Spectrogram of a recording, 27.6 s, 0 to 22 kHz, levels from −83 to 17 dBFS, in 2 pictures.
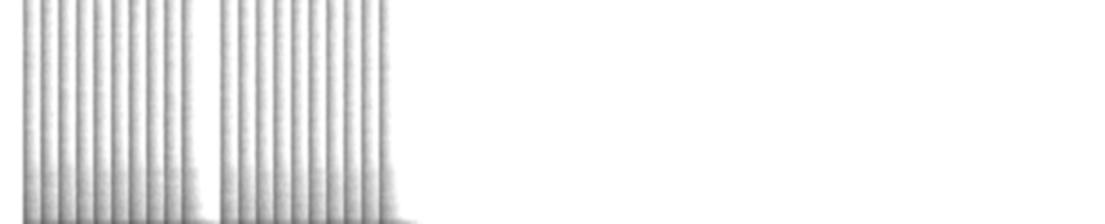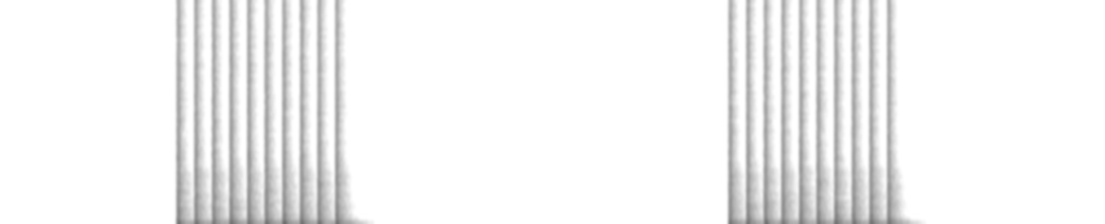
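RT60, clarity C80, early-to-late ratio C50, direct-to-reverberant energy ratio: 0.40 s, 23.0 dB, 17.0 dB, 9.0 dB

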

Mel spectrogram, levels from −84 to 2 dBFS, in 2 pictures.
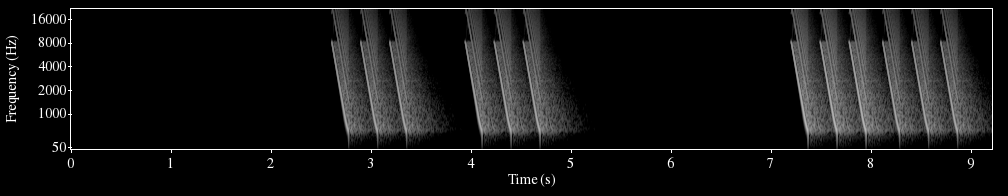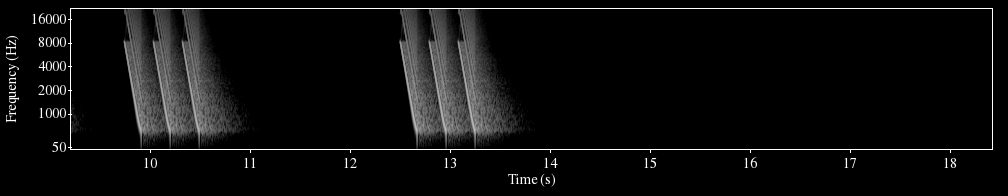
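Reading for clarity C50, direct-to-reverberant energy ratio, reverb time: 12.0 dB, 8.5 dB, 0.70 s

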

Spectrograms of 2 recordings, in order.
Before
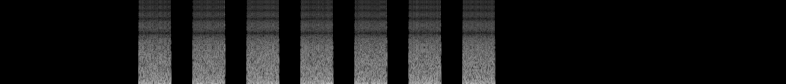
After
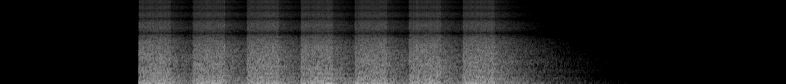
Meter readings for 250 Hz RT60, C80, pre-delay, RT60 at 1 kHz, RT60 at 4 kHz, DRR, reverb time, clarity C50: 1.7 s, 6.0 dB, 6 ms, 1.8 s, 1.7 s, 3.0 dB, 1.8 s, 4.5 dB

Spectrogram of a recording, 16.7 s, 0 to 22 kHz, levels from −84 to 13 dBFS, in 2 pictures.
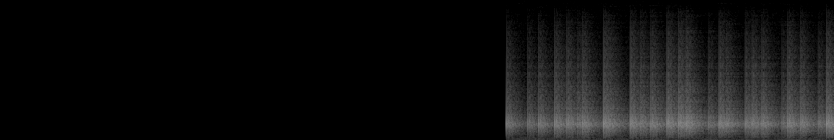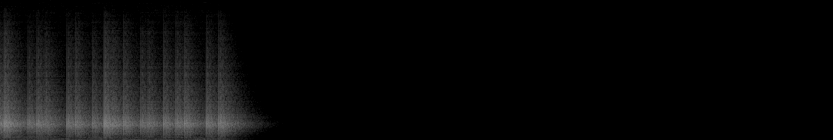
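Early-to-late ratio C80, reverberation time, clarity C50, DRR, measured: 5.5 dB, 0.80 s, 1.5 dB, −7.0 dB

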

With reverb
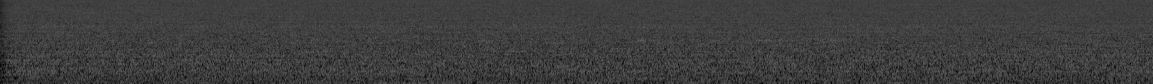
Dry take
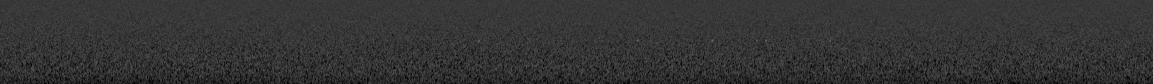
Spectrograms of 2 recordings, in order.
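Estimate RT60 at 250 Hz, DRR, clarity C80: 1.8 s, −6.5 dB, 2.0 dB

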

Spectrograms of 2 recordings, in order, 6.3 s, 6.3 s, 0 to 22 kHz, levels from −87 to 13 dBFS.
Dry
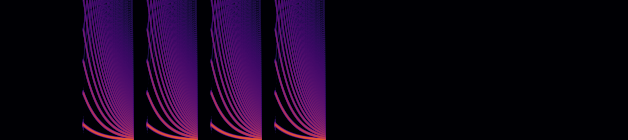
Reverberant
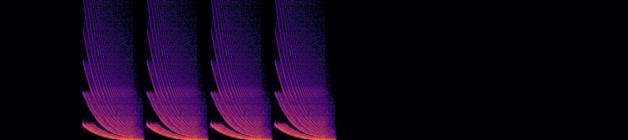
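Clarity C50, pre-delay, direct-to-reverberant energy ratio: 12.0 dB, 3 ms, 3.0 dB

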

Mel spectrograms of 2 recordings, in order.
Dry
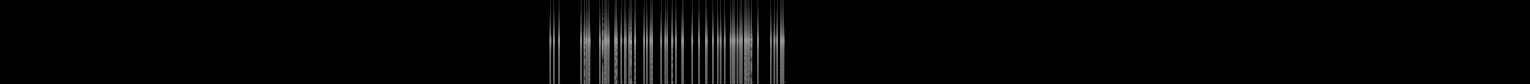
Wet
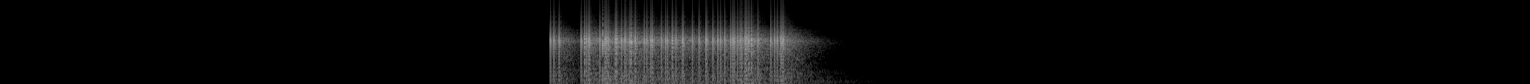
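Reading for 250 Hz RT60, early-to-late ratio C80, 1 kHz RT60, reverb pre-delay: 1.6 s, 9.0 dB, 0.95 s, 5 ms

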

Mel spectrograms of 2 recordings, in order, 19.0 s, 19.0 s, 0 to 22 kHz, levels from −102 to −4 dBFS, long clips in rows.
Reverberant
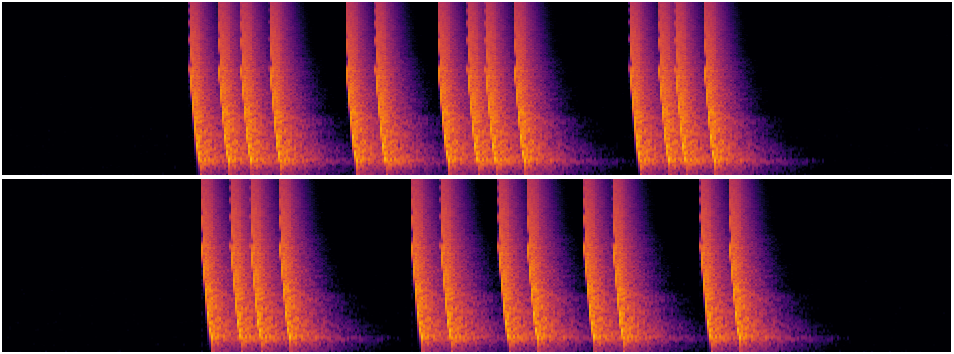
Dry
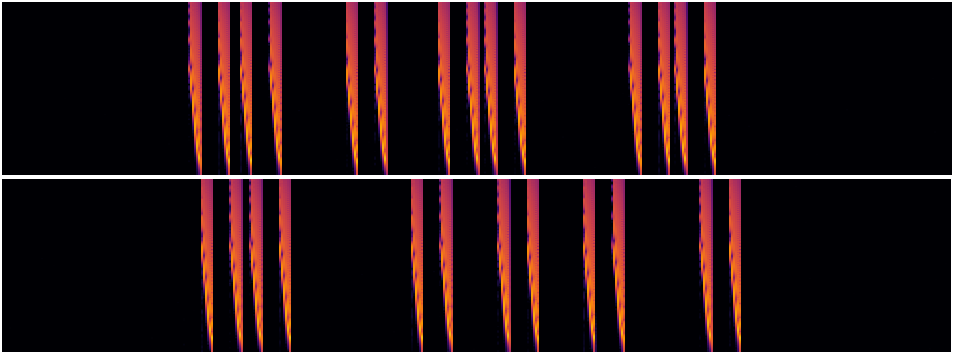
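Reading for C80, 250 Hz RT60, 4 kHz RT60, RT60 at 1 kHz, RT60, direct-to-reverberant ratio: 13.0 dB, 1.0 s, 0.45 s, 0.65 s, 0.70 s, 1.0 dB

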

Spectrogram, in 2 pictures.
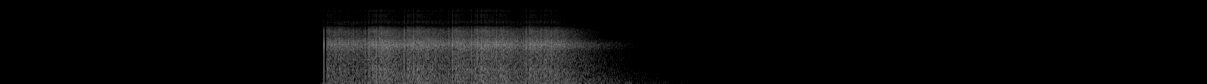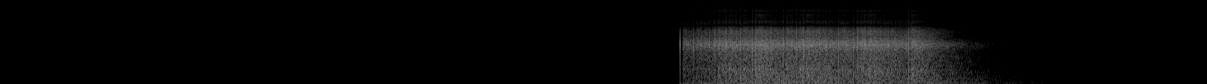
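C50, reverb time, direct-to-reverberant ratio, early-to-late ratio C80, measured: −4.5 dB, 1.9 s, −9.0 dB, −1.5 dB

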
